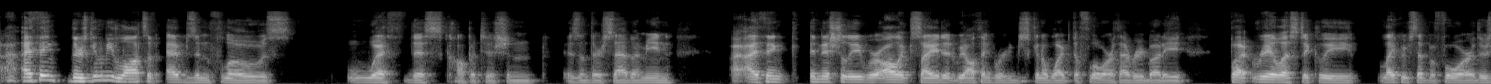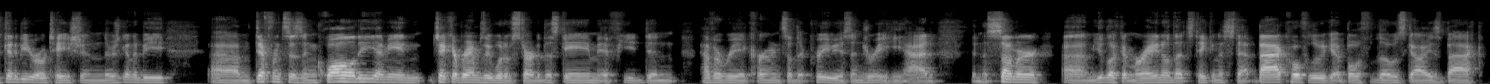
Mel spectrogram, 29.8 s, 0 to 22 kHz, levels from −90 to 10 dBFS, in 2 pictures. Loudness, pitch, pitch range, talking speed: -24 LUFS, 100 Hz, 95-115 Hz, 195 wpm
